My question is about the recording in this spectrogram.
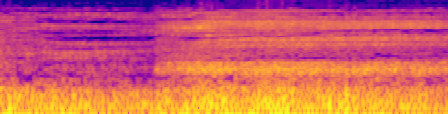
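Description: Loud rumbling sound effect for an outro logo: a deep rumble throughout, joined about one and a half seconds in by a steady, harsher roar that holds on.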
